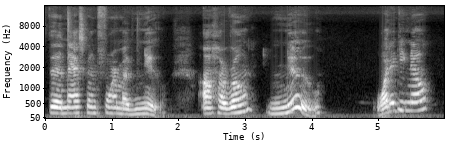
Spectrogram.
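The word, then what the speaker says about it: אהרן: So you know how to pronounce this person's name. Okay, Aharon. Aharon.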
